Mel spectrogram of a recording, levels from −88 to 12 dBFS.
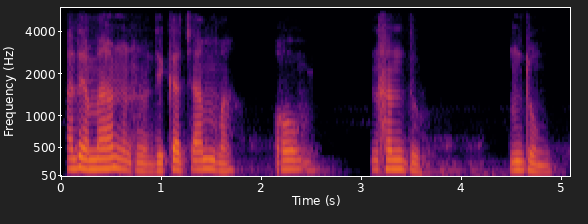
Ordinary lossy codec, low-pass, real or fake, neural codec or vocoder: MP3, 48 kbps; 5.4 kHz; fake; codec, 16 kHz in and 24 kHz out, 0.8 kbps, FocalCodec, streaming, 65536 codes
